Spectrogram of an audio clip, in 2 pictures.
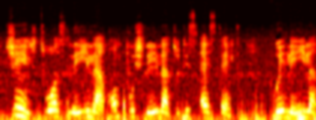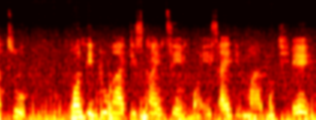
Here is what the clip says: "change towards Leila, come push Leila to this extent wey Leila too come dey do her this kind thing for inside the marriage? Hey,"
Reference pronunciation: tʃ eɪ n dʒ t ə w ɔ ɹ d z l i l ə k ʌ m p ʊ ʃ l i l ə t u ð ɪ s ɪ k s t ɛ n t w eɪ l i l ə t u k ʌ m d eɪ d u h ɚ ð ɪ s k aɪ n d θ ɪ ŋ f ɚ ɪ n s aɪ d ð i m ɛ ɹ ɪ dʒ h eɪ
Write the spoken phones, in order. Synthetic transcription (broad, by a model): tʃ eɪ n dʒ t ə w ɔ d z l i l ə k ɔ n p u ʃ l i l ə t u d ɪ s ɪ s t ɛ n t w eɪ l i l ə t u k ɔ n d eɪ d u h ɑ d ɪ s k aɪ n d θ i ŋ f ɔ ɪ n s aɪ d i m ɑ ɹ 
